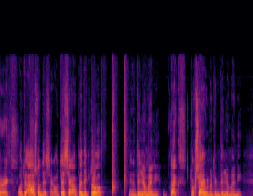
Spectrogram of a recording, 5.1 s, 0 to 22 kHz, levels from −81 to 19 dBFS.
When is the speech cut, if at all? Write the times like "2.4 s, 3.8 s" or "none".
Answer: 1.8 s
